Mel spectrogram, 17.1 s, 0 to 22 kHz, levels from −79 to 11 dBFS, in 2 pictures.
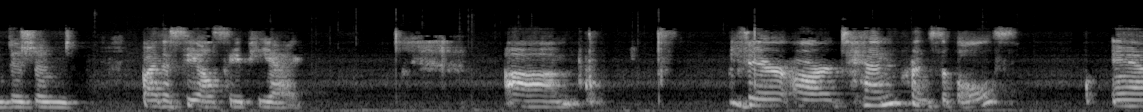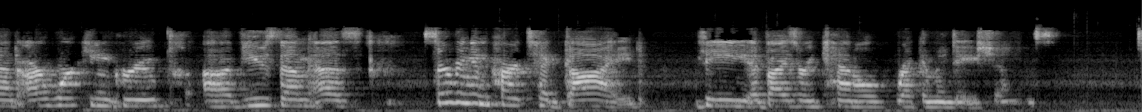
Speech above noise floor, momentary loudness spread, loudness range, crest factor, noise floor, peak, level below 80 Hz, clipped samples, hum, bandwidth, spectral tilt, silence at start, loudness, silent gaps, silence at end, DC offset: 29 dB; 13 LU; 4 LU; 18 dB; -45 dBFS; 0 dBFS; -52 dBFS; under 0.1%; none; 11.5 kHz; -0.5 dB/octave; 0 s; -15 LUFS; none; 0 s; under 0.1%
